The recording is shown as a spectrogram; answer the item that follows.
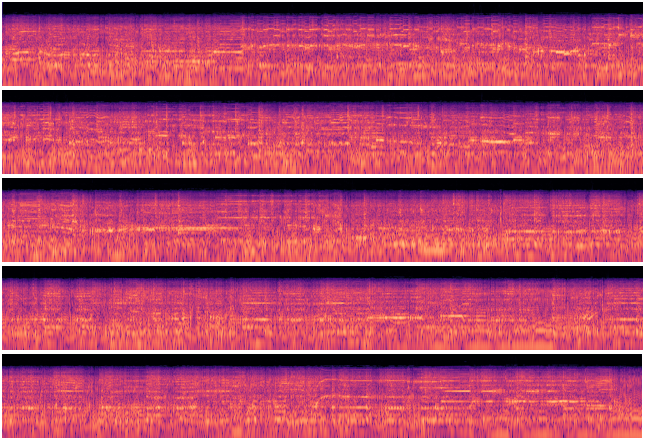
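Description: Electric guitar playing over a rock backing track with drums, loud and continuous.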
